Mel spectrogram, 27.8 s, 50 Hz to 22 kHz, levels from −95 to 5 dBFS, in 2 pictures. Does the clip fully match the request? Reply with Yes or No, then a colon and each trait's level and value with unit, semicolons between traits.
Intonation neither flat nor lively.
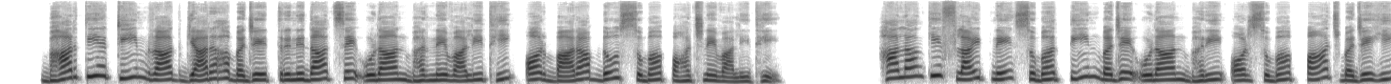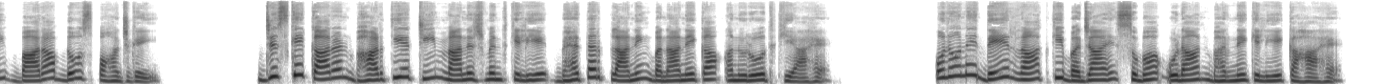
Yes: average, 4.3 semitones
